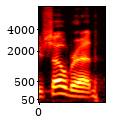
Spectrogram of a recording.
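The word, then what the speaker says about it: shewbread: It's pronounced what? – It's spelt shoe, S-H-E-W, right? – Yeah, S-H-E-W, showbread.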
